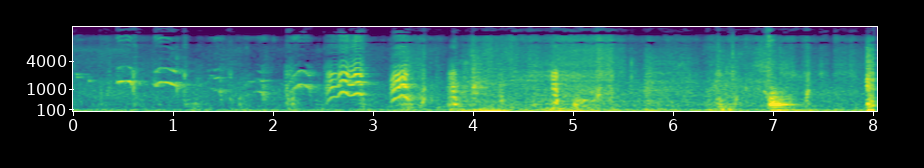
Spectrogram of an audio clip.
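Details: One-week-old male American Bully puppy from a Romanian kennel gives a quick series of thin, arching whimpers and squeaks over the first three seconds, followed by muffled bumping and rustling.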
